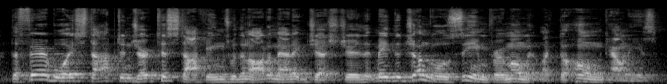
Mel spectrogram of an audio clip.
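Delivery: usual speaking voice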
